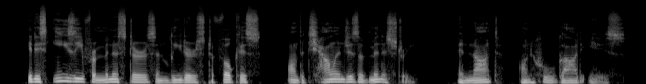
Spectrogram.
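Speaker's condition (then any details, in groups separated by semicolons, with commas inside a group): No condition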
